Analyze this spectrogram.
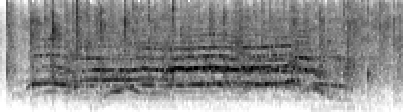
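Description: An audience bursts into steady applause lasting about four seconds to vote for Pictionary as the best game for Family Game Night, dense clapping mixed with high whoops and cheers rising and falling over it before it tapers off.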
